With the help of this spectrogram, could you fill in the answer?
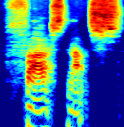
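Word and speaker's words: Fasnacht: say um our congregation has an annual uh fashion sale very successful for effort required i think i pronounced that wrong how do you spell it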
